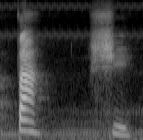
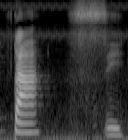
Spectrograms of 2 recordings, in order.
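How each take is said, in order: First: The x is said as an sh sound. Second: The x is said as an s sound. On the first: "Não fala tá, xi" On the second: "E nem tá, si"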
